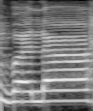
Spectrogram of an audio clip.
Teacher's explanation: یہ الف مدہ ہوتی ہے اس کو کھینچنا ہوتا ہے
